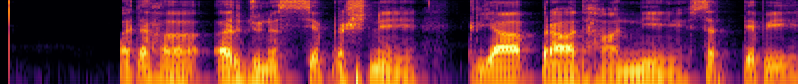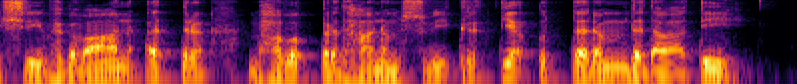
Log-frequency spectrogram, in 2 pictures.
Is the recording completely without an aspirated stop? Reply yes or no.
yes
